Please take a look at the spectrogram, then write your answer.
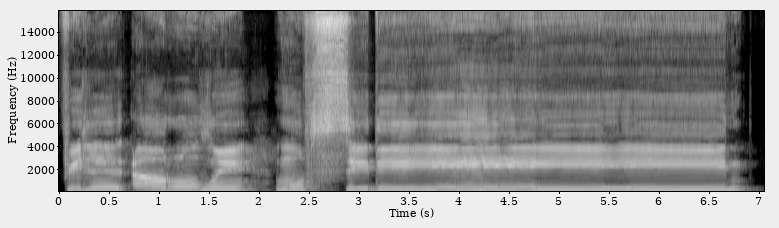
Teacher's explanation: یہاں پر ضاد کو اپنے موٹا کر کے پڑھنا ہے اور را بھی موٹا کر کے پڑھا جائے گا کیونکہ را ساکن سے پہلے حمزہ کے اوپر زبر ہے، فی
